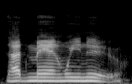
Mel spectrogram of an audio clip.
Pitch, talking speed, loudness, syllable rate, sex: 155 Hz, 180 wpm, -16 LUFS, 3.5 syllables/s, male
